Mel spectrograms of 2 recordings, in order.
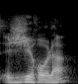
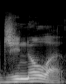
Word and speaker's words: Girola: First of all, so my name is Girola, okay, which in English you could say Girola, but I know that in English you could you pronounce it G, so it's Girola, right? But now some people say Ginola, like the football player, right?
